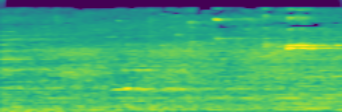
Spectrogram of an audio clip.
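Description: A basketball being dribbled on a gym court, bouncing in a large echoing hall, with voices in the room.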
